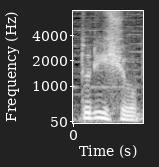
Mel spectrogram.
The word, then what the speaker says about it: Турищева: Э, Турищева, правильно, по-моему, ударение сделал.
